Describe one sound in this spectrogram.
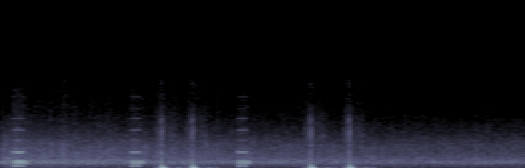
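Short electronic beeps sound as menu choices are made.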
